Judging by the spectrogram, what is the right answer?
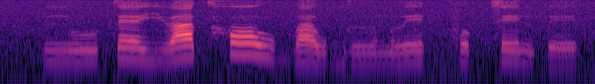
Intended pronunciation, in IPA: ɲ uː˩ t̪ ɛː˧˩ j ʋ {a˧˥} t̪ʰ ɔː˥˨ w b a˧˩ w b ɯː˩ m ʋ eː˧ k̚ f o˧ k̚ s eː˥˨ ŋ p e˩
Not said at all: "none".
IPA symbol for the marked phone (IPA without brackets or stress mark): a˧˥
